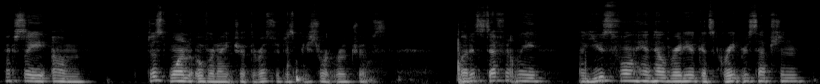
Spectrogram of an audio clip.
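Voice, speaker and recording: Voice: mid-range voice, steady tone, fairly quick, heavy background noise. A person with an earnest, rambling, enthusiastic way of talking, giving a casual tour of a hobby collection. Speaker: hobbyist video creator showing a radio collection.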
